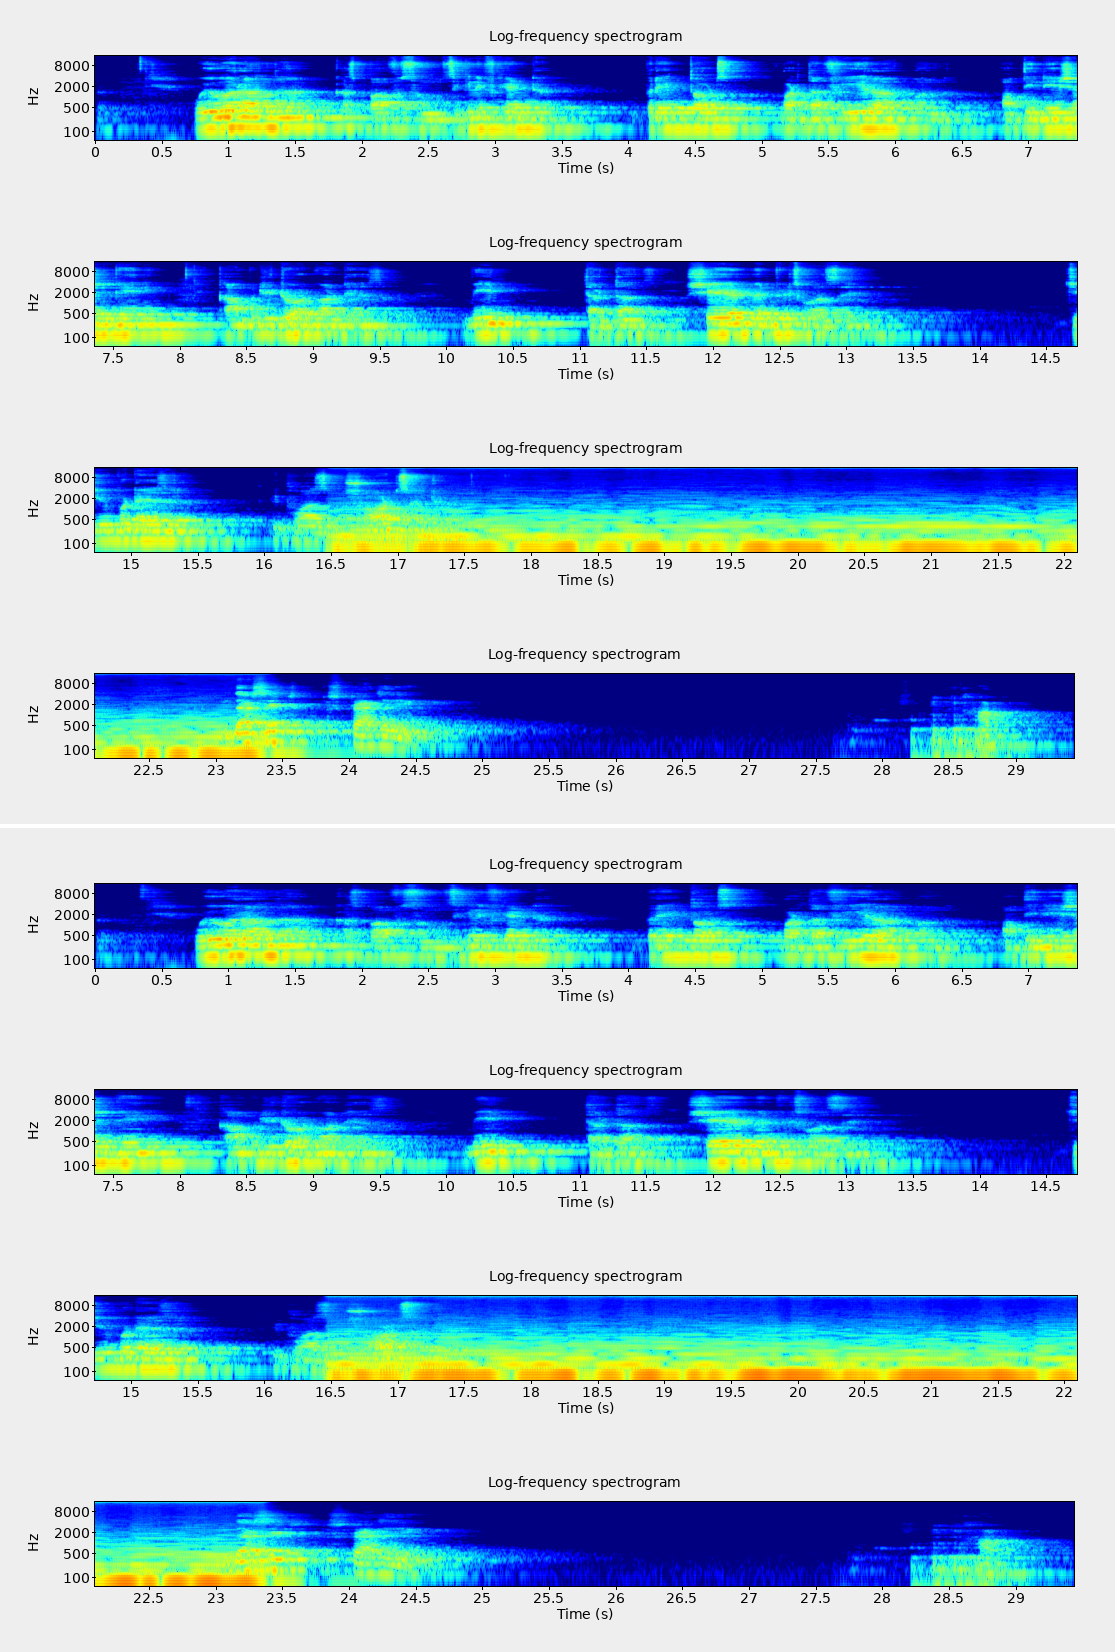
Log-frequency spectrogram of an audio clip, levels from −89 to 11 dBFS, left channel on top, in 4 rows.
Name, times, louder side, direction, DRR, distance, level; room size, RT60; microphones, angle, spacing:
voice 1, 0.4-3.5 4.1-6.4 6.8-9.6 10.1-10.8 11.0-13.2 14.6-15.7 16.1-17.5, left 1 dB, 75° left, 1 dB, 0.8 m, -28 dB
sound 1, 16.4-23.4, right 4 dB, 75° right, 0.5 m, -22 dB
voice 2, 23.0-24.5 28.4-28.9, left 1 dB, 40° left, 0 dB, 0.4 m, -29 dB
6.2 x 2.6 x 3.0 m, 1.5 s
head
